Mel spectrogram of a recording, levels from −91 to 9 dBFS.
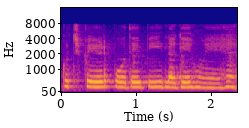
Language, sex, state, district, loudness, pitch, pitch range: Hindi, female, Punjab, Kapurthala, -13 LUFS, 230 Hz, 225-235 Hz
